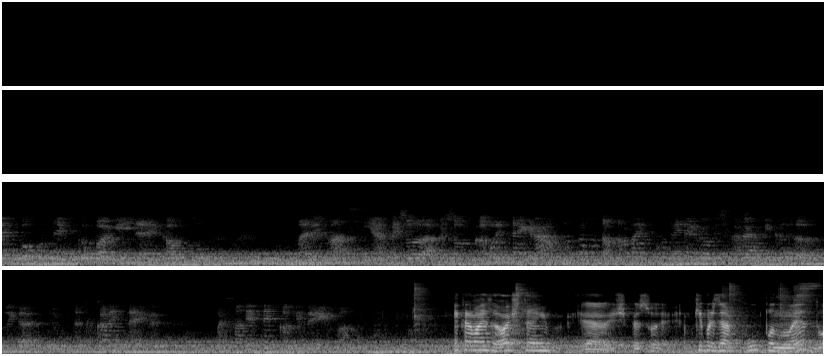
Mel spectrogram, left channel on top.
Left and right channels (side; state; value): left; silent; 56 dB below the other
